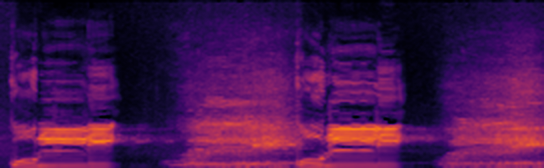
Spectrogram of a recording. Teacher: আওয়াজটা ফুসফুস থেকে বের হয়ে জিহবার গোড়া হয়ে মধ্যখান হয়ে তারপরে জিহ্বার মাথার দুই সাইড দিয়ে চলে গেল জিহ্বার অগ্রভাগের জিহবার আগার দুই সাইড দিয়ে চলে গেল বুঝতে পেরেছেন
